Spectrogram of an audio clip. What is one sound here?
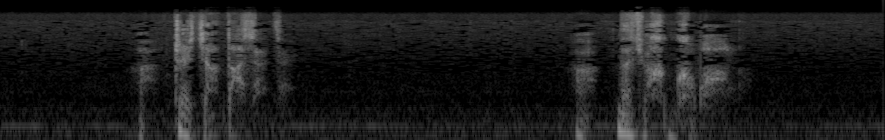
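An elderly man speaks calmly and warmly into a close microphone.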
